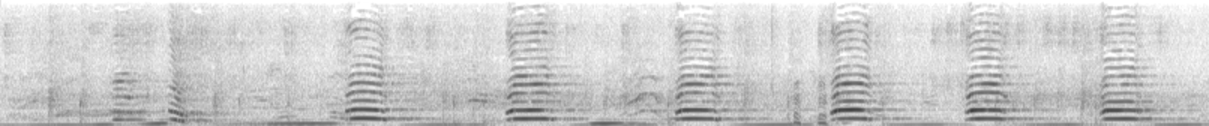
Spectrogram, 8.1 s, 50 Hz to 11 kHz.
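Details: Siamangs calling at the Columbus Zoo in May 2017: a steady low booming hum underlies repeated sharp rising whoops with rich overtones, arriving roughly every 0.8 seconds in a rhythmic series, with echoing enclosure ambience.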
